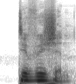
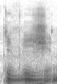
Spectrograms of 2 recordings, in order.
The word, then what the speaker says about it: DVSN: It's spelled DVSN, but it's pronounced Division. – Division.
